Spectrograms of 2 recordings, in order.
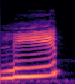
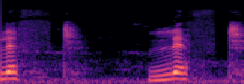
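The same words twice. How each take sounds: First: "Leap" as Thai "líp", no f or t; Thai-style "Leap". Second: Short "Lift" with both f and t; English-style "Lift". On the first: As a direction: say "Leap" for lift in a Thai accent. ("Leap" แทน lift สำเนียงไทย) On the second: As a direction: model "Lift" crisply, sounding the ft ending. ("Lift" แบบอังกฤษ มีเสียง ft ท้าย) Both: Shown as a demonstration. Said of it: "เราสิออกเสียงถูกกันกี่ค".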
